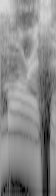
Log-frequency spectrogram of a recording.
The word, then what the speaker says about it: Maurice: That's Morris. In the UK, it's pronounced Morris.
